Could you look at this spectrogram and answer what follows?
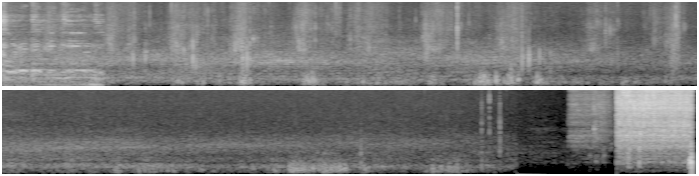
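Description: Water runs from a household tap into a sink, a steady close gush with footsteps and movement around it, then a brief silence before a louder burst of flow at the end.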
